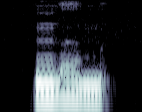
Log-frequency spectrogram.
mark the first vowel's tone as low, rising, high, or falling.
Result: low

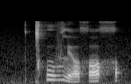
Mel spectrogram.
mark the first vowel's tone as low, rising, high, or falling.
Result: high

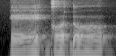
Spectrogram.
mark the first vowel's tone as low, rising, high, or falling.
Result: rising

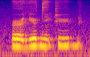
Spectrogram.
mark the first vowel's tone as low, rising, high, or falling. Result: low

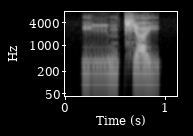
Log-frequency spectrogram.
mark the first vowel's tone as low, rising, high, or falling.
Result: rising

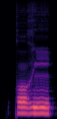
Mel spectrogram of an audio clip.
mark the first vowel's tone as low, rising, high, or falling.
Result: high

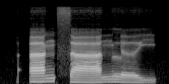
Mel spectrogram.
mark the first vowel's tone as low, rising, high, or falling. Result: rising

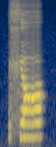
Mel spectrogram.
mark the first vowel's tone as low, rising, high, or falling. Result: high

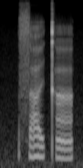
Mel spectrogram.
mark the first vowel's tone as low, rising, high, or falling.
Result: high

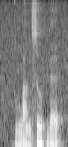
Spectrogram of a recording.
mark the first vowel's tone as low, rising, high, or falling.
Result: rising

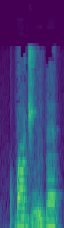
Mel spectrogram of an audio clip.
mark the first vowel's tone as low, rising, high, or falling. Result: high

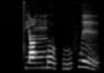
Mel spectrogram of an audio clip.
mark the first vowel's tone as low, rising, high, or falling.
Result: high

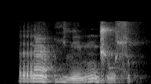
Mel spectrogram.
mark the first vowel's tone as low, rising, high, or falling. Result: falling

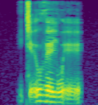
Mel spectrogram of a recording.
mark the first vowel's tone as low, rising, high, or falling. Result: high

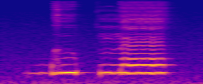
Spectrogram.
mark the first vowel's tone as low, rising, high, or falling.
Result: high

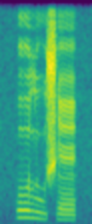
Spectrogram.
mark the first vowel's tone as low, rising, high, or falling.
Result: high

